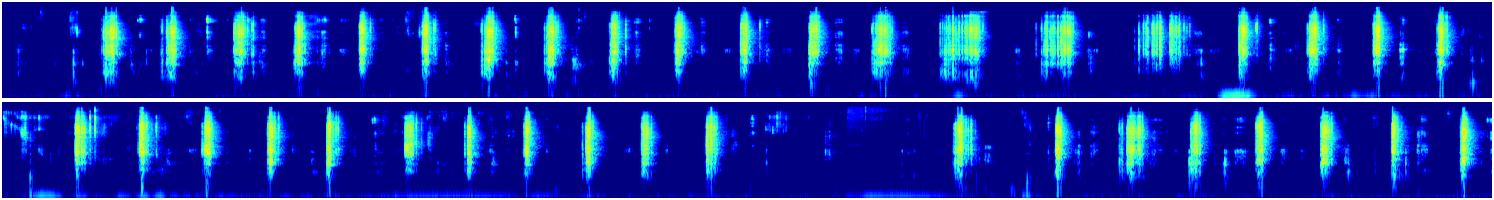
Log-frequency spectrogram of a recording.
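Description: Close-miked chewing of salt-cured herring roe (kazunoko): a crisp crunch with each chew, about one and a half a second, with a short pause about three quarters of the way through.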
